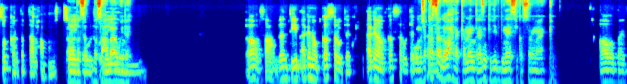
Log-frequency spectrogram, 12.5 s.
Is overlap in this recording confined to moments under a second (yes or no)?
no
